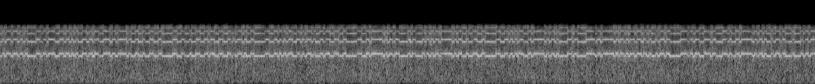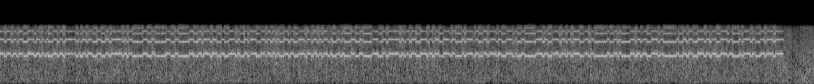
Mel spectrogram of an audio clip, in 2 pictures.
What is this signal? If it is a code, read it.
Two-tone teleprinter signal, about 170 Hz shift.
